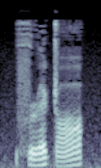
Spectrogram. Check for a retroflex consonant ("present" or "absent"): present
